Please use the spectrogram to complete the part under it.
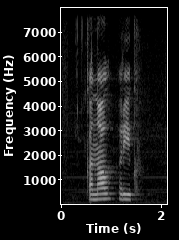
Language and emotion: Russian, neutral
